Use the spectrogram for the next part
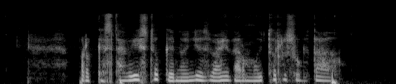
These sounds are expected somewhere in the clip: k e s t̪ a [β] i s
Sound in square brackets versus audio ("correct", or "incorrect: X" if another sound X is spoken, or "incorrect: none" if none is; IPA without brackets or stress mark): correct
